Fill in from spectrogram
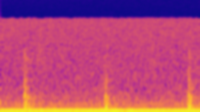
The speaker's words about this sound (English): But as I looked, there came a tap at the door.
